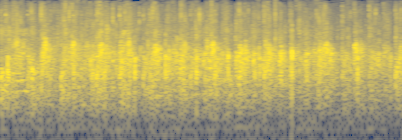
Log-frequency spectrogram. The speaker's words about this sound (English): So I would like to welcome a very warm applause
